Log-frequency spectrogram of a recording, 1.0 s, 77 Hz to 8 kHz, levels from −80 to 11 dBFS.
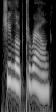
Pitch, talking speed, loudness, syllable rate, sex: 220 Hz, 185 wpm, -17 LUFS, 6.1 syllables/s, female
